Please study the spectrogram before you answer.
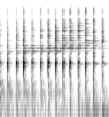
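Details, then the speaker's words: Home water expansion tank, about five years old, tap test along its side: even knocks about six a second, ring changes once past the seam, showing water sits in the lower half below the diaphragm; normal. "And here you can see still, as soon as you cross that line, you see that there's water there for sure."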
